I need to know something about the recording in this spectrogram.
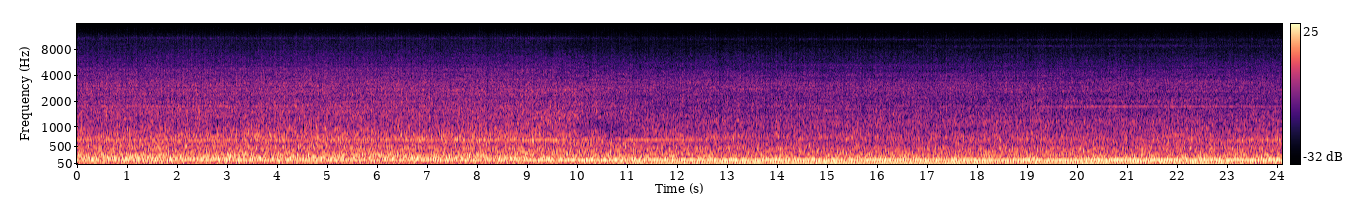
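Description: A helicopter engine and rotor drone loudly and steadily from inside the cabin.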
